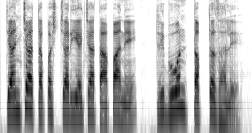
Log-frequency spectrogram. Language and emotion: Marathi, neutral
